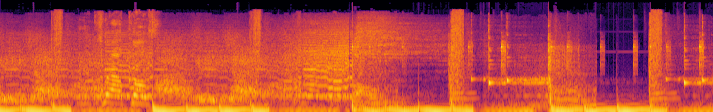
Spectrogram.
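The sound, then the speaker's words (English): A crowd-cheering sound effect played on the JV Show: a loud crowd roars and cheers for several seconds, a dense wall of noise, then gives way to sustained, horn-like tonal blasts in short bursts. “And the crowd goes.”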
